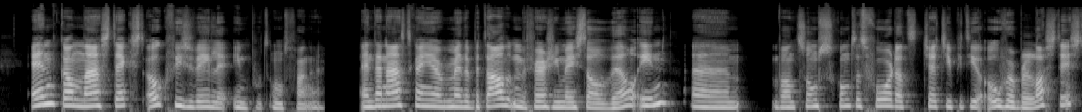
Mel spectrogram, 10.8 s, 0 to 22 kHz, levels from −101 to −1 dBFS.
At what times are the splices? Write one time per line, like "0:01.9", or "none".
none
